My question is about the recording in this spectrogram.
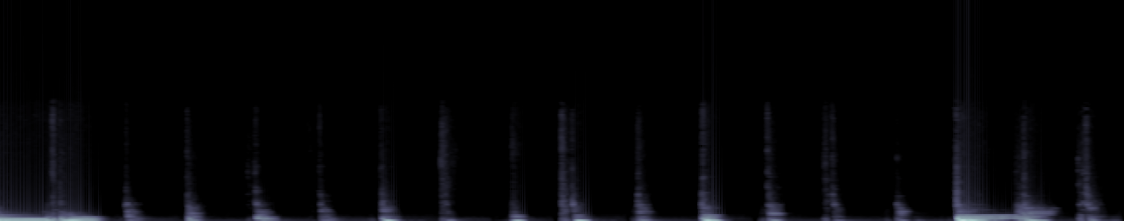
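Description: Double bass played pizzicato, walking a line in steady quarter notes about two a second over a ii–V–I in D major, starting from the root of the E minor seventh chord and arpeggiating up. The first note is loud and ringing, the following notes are short and fainter, and louder ringing notes return near the end.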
